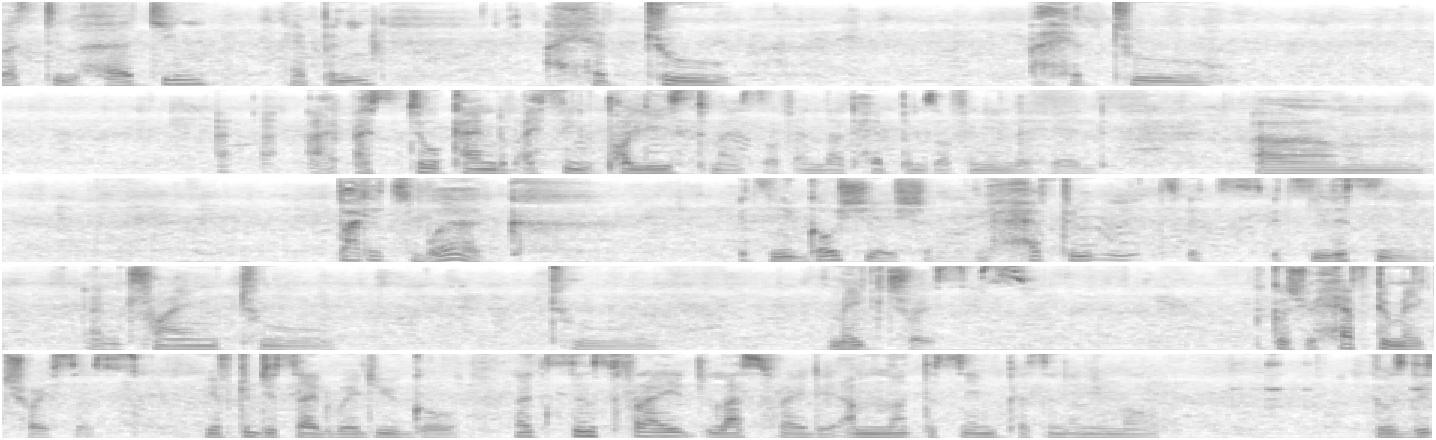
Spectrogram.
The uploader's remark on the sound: Recorded at Spielart Festival, 2019, Munich (DE)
